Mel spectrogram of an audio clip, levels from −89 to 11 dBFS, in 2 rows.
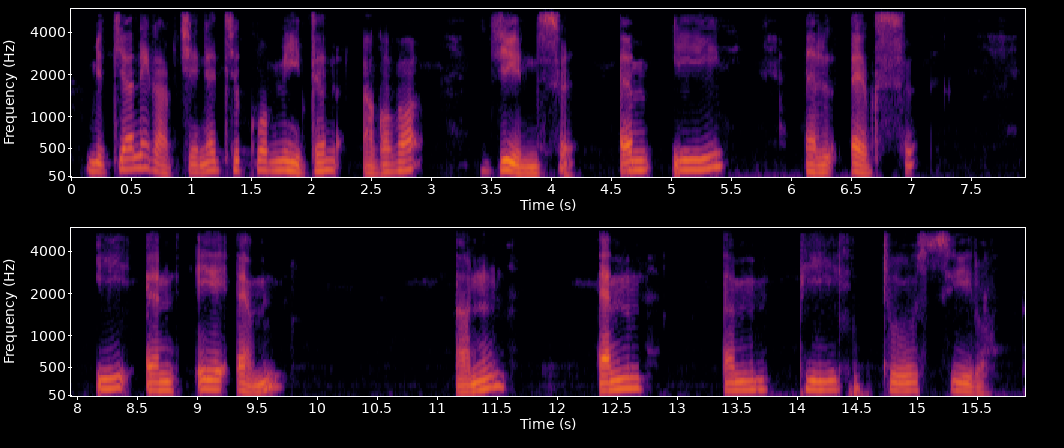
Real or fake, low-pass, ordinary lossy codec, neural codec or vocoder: fake; 5.4 kHz; none; codec, 16 kHz in and 24 kHz out, 1.1 kbps, FireRedTTS-2 codec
